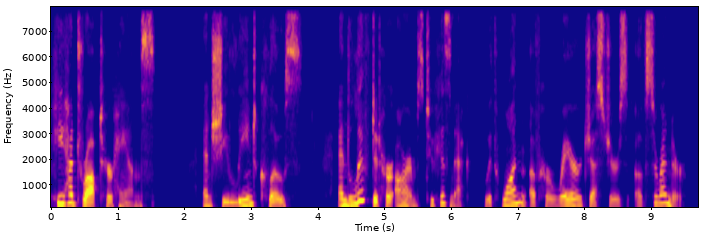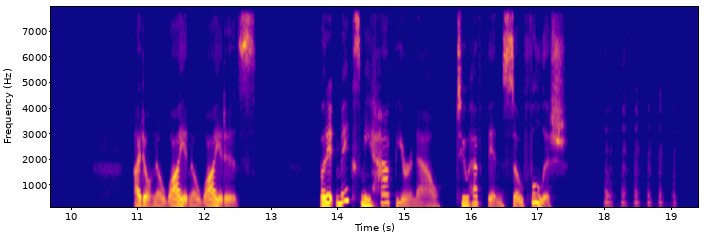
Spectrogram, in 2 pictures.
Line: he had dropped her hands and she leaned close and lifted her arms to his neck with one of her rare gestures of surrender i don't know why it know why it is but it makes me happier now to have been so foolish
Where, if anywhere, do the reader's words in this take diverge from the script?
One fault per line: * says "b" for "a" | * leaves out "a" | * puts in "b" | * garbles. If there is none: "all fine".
all fine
